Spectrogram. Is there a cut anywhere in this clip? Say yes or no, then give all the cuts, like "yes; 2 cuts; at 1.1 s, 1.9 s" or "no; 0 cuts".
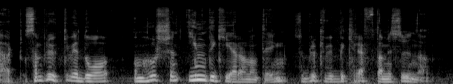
no; 0 cuts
